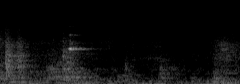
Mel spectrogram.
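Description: Rubber gloves being pulled on and adjusted: a soft rustle, then a sharp sound with a brief squeak under a second in.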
